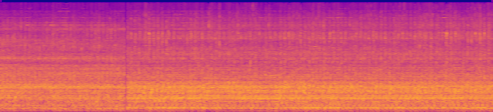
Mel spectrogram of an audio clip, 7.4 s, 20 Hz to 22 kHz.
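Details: New Hangkai 18 hp two-stroke outboard running in a trash can during 10-minute break-in, no load: fast, buzzy idle holds an even pace, no stumbling or rattles; normal healthy idle.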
